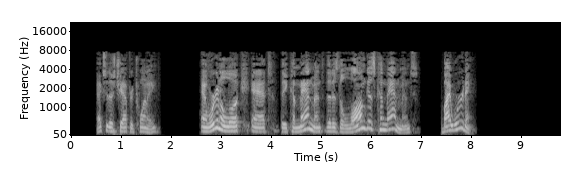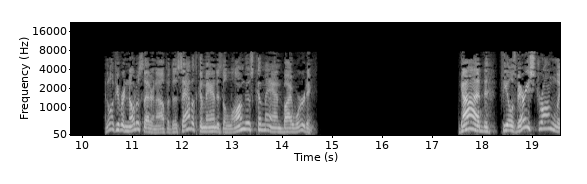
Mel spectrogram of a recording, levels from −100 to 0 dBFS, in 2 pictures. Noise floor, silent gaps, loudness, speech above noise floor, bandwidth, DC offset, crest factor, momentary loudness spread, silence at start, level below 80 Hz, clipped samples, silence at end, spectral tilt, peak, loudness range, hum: under -90 dBFS; 1.88-2.57 s, 7.05-7.38 s, 8.18-10.43 s, 14.78-17.51 s; -26 LUFS; over 64 dB; 8 kHz; under 0.1%; 22 dB; 11 LU; 0.5 s; -68 dBFS; under 0.1%; 0 s; -4.5 dB/octave; -6 dBFS; 7 LU; none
